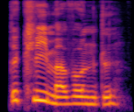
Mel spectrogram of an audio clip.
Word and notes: Klimawàndel: Bas Rhin

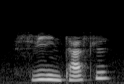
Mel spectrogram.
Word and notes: 's Wintassel: Bas-Rhin; Herrlisheim

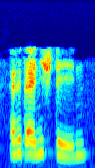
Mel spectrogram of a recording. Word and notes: er het eini steh: Bas-Rhin; Herrlisheim

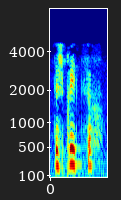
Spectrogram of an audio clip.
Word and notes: d'r Spritzer: Bas-Rhin; Herrlisheim

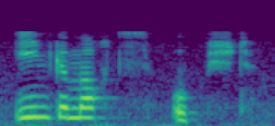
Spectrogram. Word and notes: ingemàchts Obscht: Bas Rhin; Herrlisheim

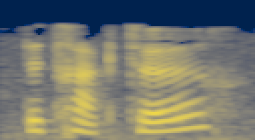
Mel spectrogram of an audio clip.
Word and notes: d'r Trakteur: Bas-Rhin; Herrlisheim

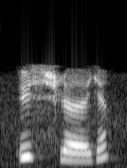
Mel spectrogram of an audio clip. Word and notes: üsschlàje: Bas-Rhin; Herrlisheim

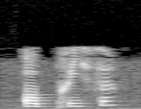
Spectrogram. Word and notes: àbrisse: Bas-Rhin; Herrlisheim

